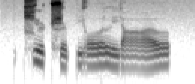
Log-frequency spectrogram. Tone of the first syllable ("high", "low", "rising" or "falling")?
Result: falling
